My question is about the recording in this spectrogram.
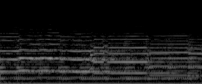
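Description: Background music: a slow melody of long, held notes.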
